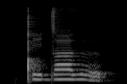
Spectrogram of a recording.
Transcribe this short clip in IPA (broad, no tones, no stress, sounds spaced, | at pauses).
ǃ e d a ð ɵ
